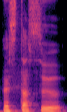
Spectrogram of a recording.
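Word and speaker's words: Vestas: 뭐 베스타스, 웨스테드 뭐 이런 데인 것 같아요. 발음은 정확하지 않습니다. 네. 베스타스 정확하셨고요, 발음.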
